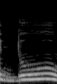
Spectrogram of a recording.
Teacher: دو وہ مد کے ساتھ ہے، دو کو بھی ایک حرکات کھینچیں گے۔ نِلّٰہِ، ادھر اللہ کی لام کو ہم نے باریک پڑھنا ہے نون کی کسرہ کی وجہ سے، ٹھیک؟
